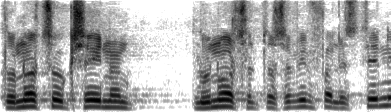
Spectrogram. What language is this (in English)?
Hebrew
